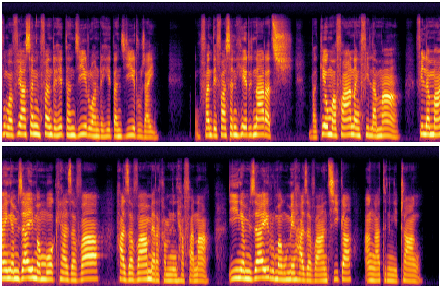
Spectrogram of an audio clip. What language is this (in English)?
Masikoro Malagasy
